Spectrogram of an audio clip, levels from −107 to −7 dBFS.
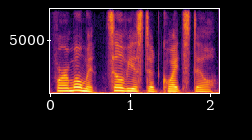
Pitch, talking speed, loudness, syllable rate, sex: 215 Hz, 200 wpm, -17 LUFS, 5.1 syllables/s, female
